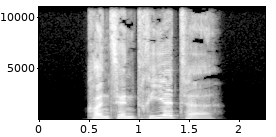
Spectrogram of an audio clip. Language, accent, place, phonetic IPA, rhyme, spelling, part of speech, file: German, Germany, Berlin, [kɔnt͡sɛnˈtʁiːɐ̯tə], -iːɐ̯tə, konzentrierte, adjective / verb, De-konzentrierte.ogg
- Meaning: inflection of konzentrieren: 1. first/third-person singular preterite 2. first/third-person singular subjunctive II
